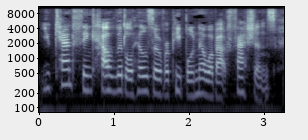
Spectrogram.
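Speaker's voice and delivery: ordinary delivery, nothing marked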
